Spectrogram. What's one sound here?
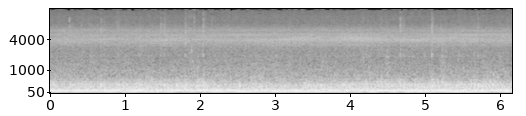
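A boat's motor hums steadily and low.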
